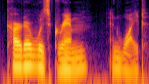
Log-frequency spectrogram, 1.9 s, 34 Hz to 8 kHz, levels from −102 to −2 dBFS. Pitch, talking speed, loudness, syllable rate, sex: 95 Hz, 160 wpm, -19 LUFS, 4.7 syllables/s, male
